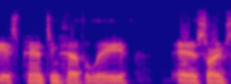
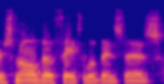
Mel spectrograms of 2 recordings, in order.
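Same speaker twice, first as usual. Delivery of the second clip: ordinary delivery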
